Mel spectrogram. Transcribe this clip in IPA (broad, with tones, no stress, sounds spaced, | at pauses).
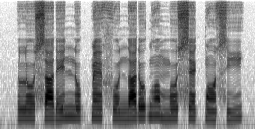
l o˨ s a˨ ɾ e˧ n o˧ k͡p ɛ̃˧ f o˨ n a˨˦ ɾ o˦ ɡ ɔ̃˦˨ m o˧ s ɛ˧ k͡p ɔ̃˨ s i˨˦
